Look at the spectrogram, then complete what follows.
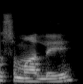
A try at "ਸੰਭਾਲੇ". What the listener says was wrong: ਇਹਨੂੰ ਮੰਮੇ ਅੱਖਰ ਨੂੰ ਭਾਰਾ ਕਰਕੇ ਉਚਾਰਨ ਕਰਾਂਗੇ, ਸੰਭਾਲੇ।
